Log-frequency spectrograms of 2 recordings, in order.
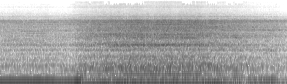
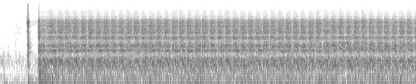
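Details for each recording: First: LPG-fuelled car after the over-rich gas mixture was leaned and the air adjusted: the engine runs on with an even low beat and a steady airy hiss, a smooth, healthy normal idle. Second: LPG-fuelled car on a cold morning: steady, even cranking at about three turns a second that never catches; the starter is strong, so the likely cause is an over-rich LPG mixture, too much gas.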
